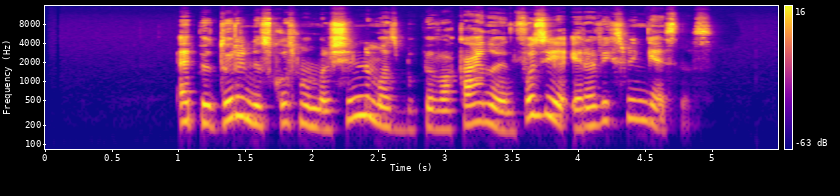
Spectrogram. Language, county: Lithuanian, Klaipėda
